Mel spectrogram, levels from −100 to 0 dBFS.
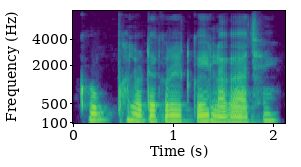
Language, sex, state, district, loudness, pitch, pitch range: Bengali, male, West Bengal, Malda, -21 LUFS, 115 Hz, 115-130 Hz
